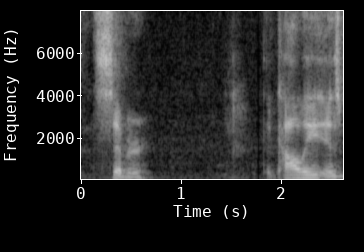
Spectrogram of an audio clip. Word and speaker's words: Cibber: Cibber, I'm going to look this up because I think it's Kibber. What's his name? Collie Kibber? Collie Cibber.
